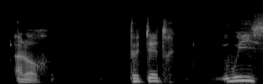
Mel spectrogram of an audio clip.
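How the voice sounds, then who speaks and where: The background is silent and the recording very clean. There's a man talking. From Corsica. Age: 20s. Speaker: film student telling his story. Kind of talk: personal storytelling monologue. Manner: casual, joking.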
